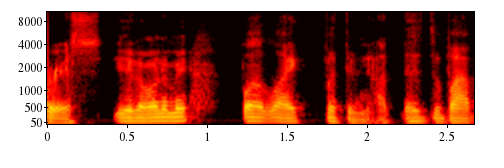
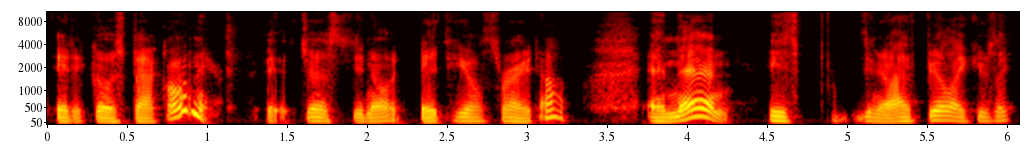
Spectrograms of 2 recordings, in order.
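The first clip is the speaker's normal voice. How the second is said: usual speaking voice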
